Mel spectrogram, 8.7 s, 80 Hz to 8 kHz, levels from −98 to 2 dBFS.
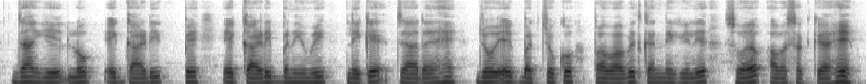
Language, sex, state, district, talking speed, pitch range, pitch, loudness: Hindi, male, Chhattisgarh, Jashpur, 185 wpm, 120-140 Hz, 130 Hz, -21 LUFS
